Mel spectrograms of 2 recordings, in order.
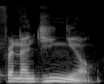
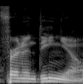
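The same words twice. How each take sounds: First: The D is said softer, almost like a G. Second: The D is said hard and clear.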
